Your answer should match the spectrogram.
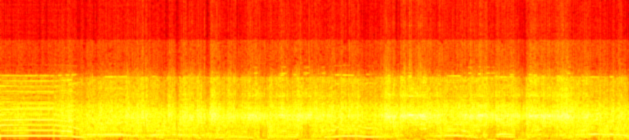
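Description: Live rock band playing loudly: a singing voice over a rhythmic electric bass line, with electric keyboard and drums.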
